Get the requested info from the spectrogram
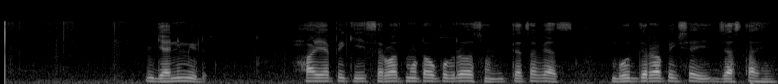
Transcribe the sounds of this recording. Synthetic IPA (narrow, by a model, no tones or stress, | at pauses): ɡjanimiːɽ | hajapikiːsəɾʋat̪moʈʰaupəɡɾəəsuːnt̪jat͡saʋjat͡s | bʱuːt̪̚ɡəɾapekʂajiːd͡zast̪əaɦe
